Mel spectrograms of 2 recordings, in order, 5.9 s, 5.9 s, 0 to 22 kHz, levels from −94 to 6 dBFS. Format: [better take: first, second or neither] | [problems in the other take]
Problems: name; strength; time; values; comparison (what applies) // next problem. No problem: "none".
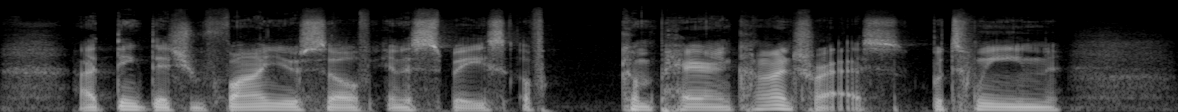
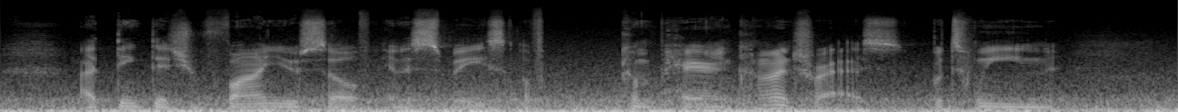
first | wind noise on the microphone; heavy; 7 dB below the speech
